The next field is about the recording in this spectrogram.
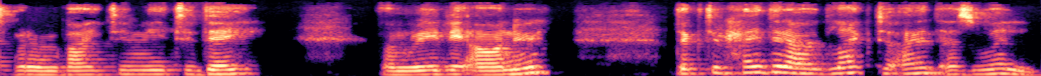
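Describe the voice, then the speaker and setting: A woman's voice: on the low side, darkish tone. A woman speaking as a guest at an online business summit, effusive and earnest, over a video call.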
